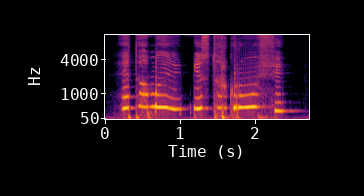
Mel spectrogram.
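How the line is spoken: Squeaky voice. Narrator (Russian): пропищал Харви

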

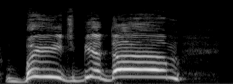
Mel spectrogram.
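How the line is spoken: Crowd shouting. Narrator (Russian): крестьяне и миряне, православные христиане, закричали

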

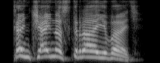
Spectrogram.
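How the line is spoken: Shout from audience. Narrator (Russian): крикнули из зала

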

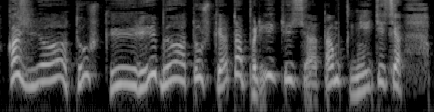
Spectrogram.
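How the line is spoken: Wolf singing in thin voice. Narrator (Russian): А волк и запел тоненьким голоском

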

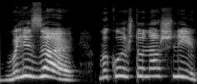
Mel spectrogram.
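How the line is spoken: Shouting. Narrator (Russian): крикнул Ру, решив, что Вилли подшутил и спрятался

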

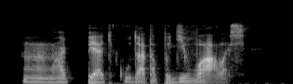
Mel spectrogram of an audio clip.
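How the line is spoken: Muttering. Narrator (Russian): бормотал он

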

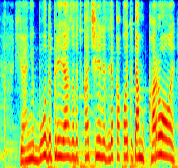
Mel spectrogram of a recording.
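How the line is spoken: Yelled while flying. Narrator (Russian): вопил он на лету

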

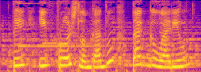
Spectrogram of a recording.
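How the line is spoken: Laughing. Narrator (Russian): засмеялся Харви

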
